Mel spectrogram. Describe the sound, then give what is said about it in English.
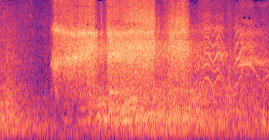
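A voice imitates an atom bomb explosion: a sudden loud, breathy hissing roar that holds for about two seconds, breaking into wavering, whistly squeals as it trails off. “But fortunately, the atom bomb went off.”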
